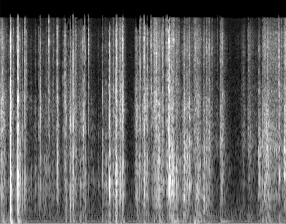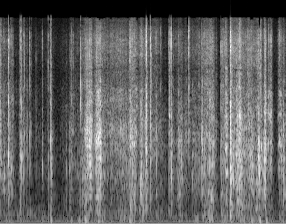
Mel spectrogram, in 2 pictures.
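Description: A hand-sized crumpled aluminium foil sheet is spread open and crinkled between fingertips. It makes quiet, dense crackling: a rapid run of short, sharp, bright crinkles with brief pauses between bursts.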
